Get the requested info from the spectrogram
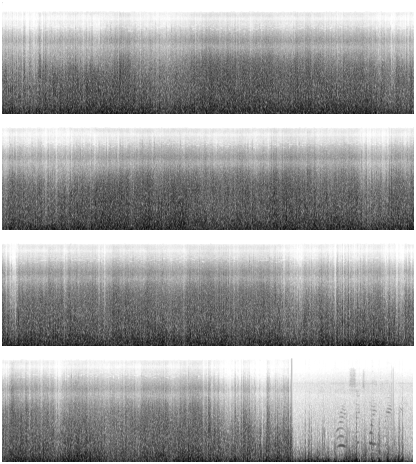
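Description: Strong storm wind blowing hard across the microphone, loud and steady with swells of gusts, over the rush of waves breaking along a sailboat's hull.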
